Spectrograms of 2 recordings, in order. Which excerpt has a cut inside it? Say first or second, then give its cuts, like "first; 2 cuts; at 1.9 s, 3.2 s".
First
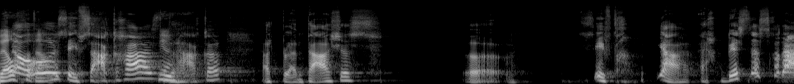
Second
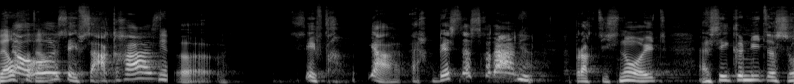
second; 2 cuts; at 1.6 s, 5.6 s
